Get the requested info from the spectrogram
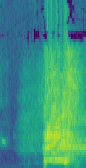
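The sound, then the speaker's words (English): A single sharp, loud sneeze, with a short breathy intake before the explosive burst; no talking alongside it. “Bless you.”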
